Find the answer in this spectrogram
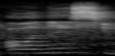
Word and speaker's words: honest: An honest boy. H. Though it is consonant, its pronunciation is with a vowel sound.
